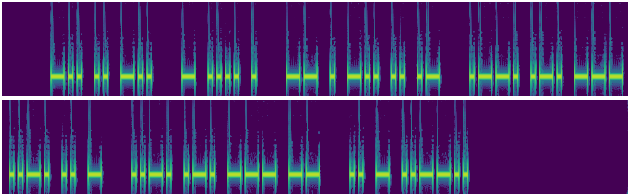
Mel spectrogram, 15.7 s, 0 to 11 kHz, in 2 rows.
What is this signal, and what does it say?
Morse code, heard as a keyed tone, about 21 wpm, 700 Hz. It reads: DID THE MEDIA PROFIT FROM IT?
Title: Sentences from Top 1000 Words - Review Part 4 - 22wpm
